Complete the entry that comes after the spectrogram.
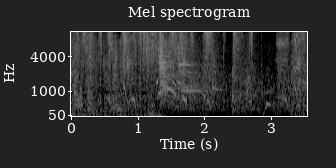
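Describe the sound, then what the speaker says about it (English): Enemy gunfire and a friendly turret shooting back in BioShock, heard as a steady mid-level patter of shots and crashing impacts with whooshes mixed in, with no talk over it. "They were shooting at us, and our turret is shooting at them."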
